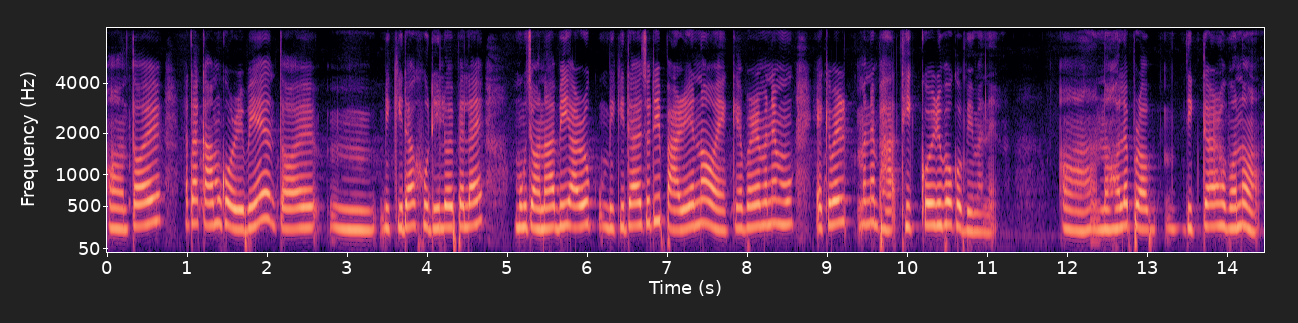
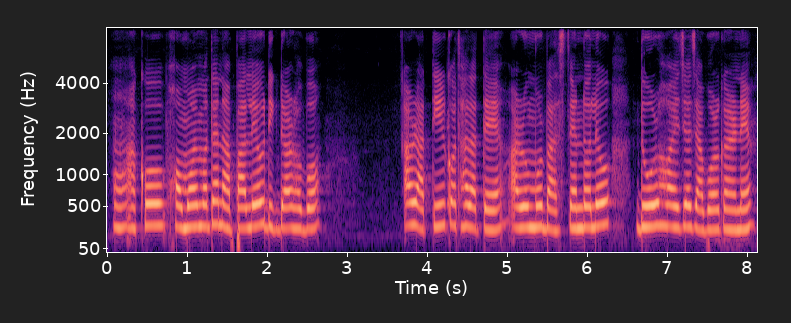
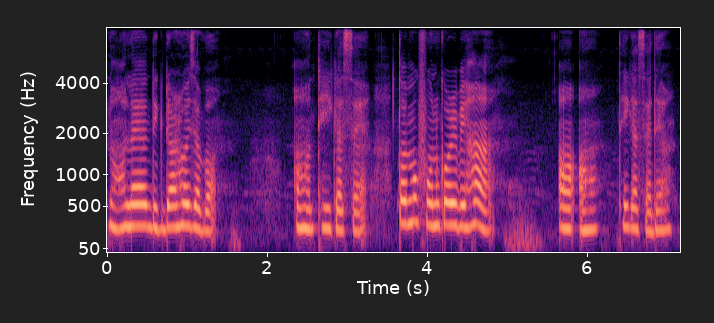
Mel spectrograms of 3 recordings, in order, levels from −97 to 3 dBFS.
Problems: constant background noise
